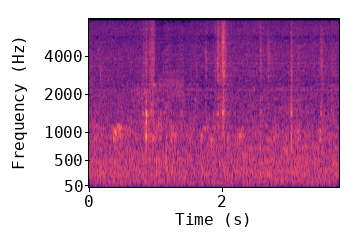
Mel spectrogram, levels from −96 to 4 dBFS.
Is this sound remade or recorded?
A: remade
